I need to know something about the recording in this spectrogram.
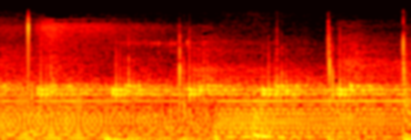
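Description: Live electronic music from Moog Subharmonicon and DFAM analog synthesizers: a dense drone of many stacked steady tones over low throbbing pulses. A short falling pitch sweep comes about a second in, with faint clicks scattered through.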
